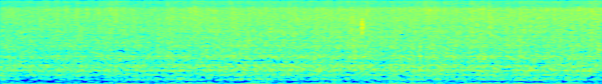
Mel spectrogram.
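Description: Oyster mushrooms in oyster sauce sizzling in a frying pan, a steady hiss with a faint low hum underneath.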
